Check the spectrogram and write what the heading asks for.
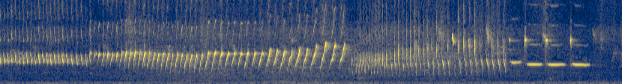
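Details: Vigorous caged canary song, a long series of fast rattling trills shifting in pitch, followed by a few short pure whistled notes near the end, with faint low background hum.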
